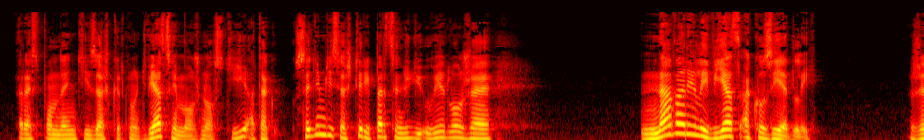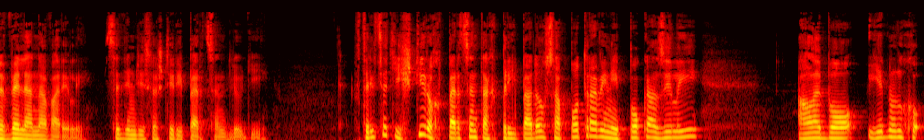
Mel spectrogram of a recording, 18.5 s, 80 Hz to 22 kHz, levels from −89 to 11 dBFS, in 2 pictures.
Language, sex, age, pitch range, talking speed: Slovak, male, 30-49, 115-155 Hz, 90 wpm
